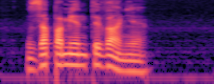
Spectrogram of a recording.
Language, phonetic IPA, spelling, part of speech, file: Polish, [ˌzapãmʲjɛ̃ntɨˈvãɲɛ], zapamiętywanie, noun, Pl-zapamiętywanie.ogg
